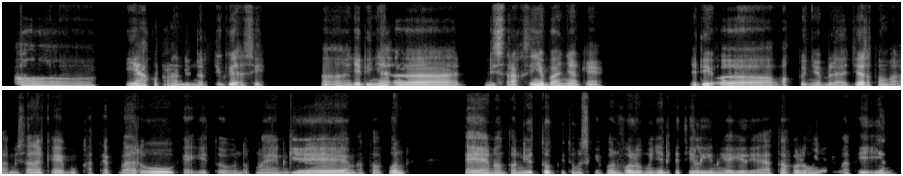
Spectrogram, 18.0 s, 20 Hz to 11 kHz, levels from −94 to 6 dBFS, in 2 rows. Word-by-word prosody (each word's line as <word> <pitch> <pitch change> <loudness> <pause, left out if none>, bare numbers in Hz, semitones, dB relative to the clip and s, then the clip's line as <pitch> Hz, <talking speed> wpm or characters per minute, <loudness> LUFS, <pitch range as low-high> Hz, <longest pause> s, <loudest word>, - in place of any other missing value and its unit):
Oh. 130 +1 +1 0.4
Iya 135 +1 +6
aku 135 - -10
pernah 115 -3 -4
denger 100 0 -5
juga 120 +2 +4 0.2
sih. 95 - -7 0.6
Heeh, 105 0 -2
jadinya, 105 +7 +3
eee, 105 -1 +5 0.3
distraksinya 110 +10 +5
banyak 120 0 +2
ya. 85 - -2 0.9
Jadi, 115 - +2 0.2
eee, 90 -1 +4
waktunya 90 +1 -7
belajar 90 +6 +4
tuh 120 - -4
malah 95 +2 -9
misalnya 95 +3 -4
kayak 90 -2 -3
buka 85 - -18
tab - - -12
baru, 90 0 -5 0.3
kayak 90 -4 -12
gitu 90 +1 -17 0.2
untuk 90 +2 -17
main 90 -1 -8
game 95 0 +2
ataupun 95 +4 -2 0.6
kayak 90 -1 +1
nonton 90 +1 -7
YouTube 105 +2 +1
gitu - - -16
meskipun 100 0 -8
volumenya 95 0 0
dikecilin 95 -1 -4
kayak 90 -1 -4
gitu 90 - -5
ya, - - -7
atau 95 - -6
volumenya 90 0 -6
dimatiin. 90 +1 -8
95 Hz, 145 wpm, -27 LUFS, 90-105 Hz, 0.9 s, Iya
